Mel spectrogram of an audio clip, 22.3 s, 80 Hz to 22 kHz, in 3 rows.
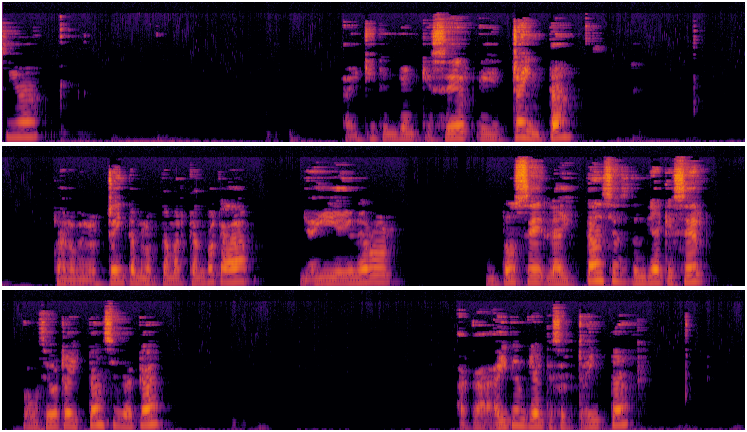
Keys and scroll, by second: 0.5 Escape, 1.4 d, 5.8-6.6 typing, 6.7 Return, 15.0 d, 20.4-21.3 typing, 21.5 Return.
